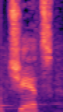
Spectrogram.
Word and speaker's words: Chans: Because it's, guys, if you don't know Chance, it's chance, like take a chance.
